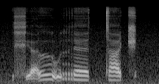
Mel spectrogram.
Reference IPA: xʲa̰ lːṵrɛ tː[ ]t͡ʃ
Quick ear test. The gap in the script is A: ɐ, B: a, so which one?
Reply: B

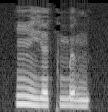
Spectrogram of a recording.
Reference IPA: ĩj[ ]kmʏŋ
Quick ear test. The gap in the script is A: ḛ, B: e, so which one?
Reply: B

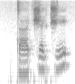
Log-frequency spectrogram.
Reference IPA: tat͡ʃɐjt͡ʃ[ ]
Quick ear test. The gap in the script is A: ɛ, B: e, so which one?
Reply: B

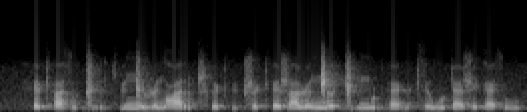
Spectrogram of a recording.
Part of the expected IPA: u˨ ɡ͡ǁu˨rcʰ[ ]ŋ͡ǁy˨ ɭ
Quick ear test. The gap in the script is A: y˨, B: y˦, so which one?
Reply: B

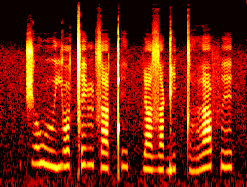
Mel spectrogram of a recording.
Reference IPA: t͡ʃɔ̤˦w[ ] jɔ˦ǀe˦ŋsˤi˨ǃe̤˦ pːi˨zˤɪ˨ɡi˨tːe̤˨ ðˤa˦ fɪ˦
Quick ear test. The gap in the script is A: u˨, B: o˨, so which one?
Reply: A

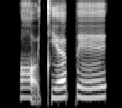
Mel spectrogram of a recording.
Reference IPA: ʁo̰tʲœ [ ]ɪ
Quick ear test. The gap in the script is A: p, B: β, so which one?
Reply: A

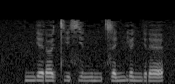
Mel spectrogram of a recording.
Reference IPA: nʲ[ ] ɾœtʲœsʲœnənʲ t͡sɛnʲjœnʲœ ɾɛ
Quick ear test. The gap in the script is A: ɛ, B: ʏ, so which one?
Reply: A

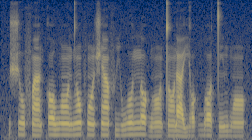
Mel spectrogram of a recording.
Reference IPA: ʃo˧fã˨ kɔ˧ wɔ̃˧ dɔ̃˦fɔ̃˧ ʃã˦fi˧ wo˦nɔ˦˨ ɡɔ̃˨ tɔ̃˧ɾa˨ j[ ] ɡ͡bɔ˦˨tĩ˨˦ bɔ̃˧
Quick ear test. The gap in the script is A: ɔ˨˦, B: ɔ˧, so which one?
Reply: A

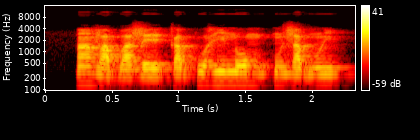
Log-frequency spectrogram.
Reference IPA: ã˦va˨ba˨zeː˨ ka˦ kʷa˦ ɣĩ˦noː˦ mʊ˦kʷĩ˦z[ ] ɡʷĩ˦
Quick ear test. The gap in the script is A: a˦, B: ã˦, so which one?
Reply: A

